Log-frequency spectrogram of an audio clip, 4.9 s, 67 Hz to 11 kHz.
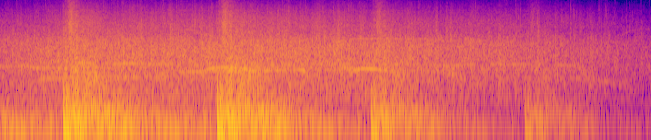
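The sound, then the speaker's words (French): Four booming cannon shots of a 21-gun salute marking Burundi's independence, fired at a steady pace about a second apart, each echoing away over a continuous crowd murmur or applause-like background. “Trois pas en arrière, salut militaire, 21 coups de canon et le Burundi était indépendant.”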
